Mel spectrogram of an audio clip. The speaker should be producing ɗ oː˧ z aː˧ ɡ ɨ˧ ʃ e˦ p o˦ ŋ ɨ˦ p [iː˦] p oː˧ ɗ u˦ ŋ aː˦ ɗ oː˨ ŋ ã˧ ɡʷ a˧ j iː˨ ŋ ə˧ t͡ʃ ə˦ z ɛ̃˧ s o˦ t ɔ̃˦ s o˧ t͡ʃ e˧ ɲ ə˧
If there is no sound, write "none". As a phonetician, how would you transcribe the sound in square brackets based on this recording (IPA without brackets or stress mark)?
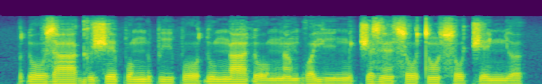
iː˧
